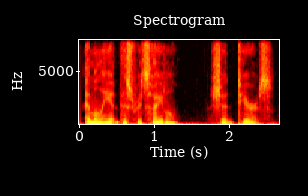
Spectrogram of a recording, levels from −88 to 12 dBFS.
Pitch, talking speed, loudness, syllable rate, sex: 130 Hz, 135 wpm, -17 LUFS, 4.7 syllables/s, male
